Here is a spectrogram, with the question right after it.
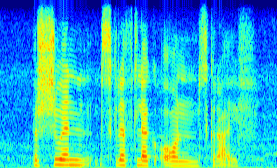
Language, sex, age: Afrikaans, female, 20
